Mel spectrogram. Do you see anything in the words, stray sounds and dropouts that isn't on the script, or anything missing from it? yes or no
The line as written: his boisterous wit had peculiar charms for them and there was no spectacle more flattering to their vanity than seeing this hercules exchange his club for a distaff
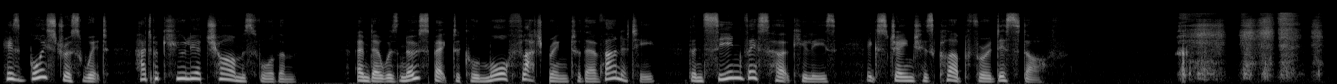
yes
